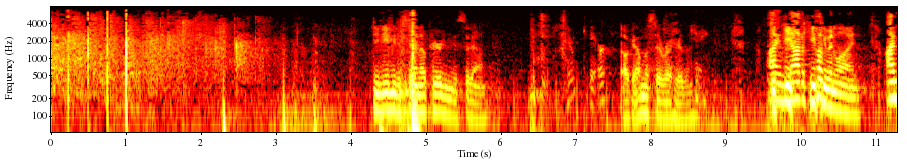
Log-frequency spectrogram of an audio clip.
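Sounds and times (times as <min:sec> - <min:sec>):
audience clapping: 0:00.0 - 0:03.4
speech: 0:04.3 - 0:06.6, 0:07.3 - 0:11.2.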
